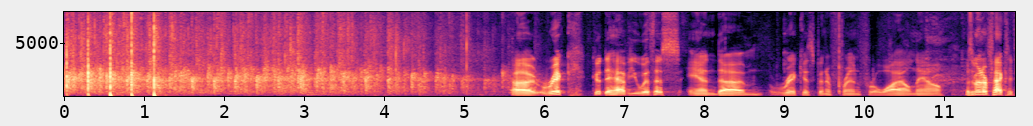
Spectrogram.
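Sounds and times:
audience applause: 0.0s - 5.8s
speech: 5.6s - 11.8s.

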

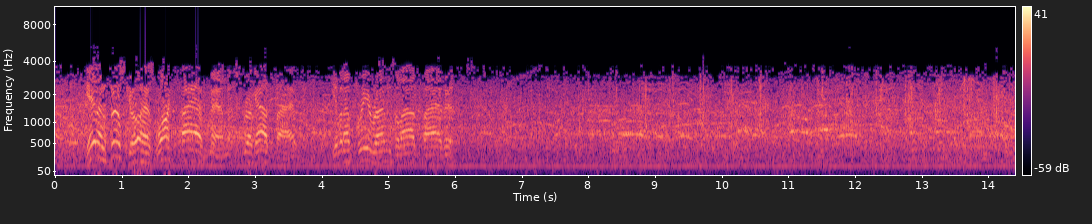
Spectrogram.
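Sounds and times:
stadium crowd of nearly 20,000 rhythmic clapping at Candlestick Park: 0.0s - 1.2s, 5.7s - 14.3s
speech: 0.5s - 6.4s.

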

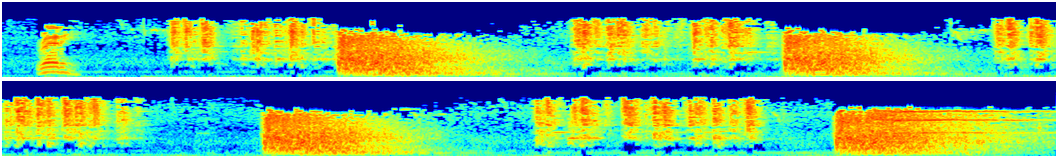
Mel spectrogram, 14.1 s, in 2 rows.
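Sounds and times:
tin can rattling during shooting practice: 1.0s - 2.2s, 3.8s - 5.2s, 6.6s - 8.0s, 10.6s - 12.2s
gunshots at tin cans during shooting practice: 1.2s - 8.0s, 8.7s - 10.0s, 10.6s - 14.0s.

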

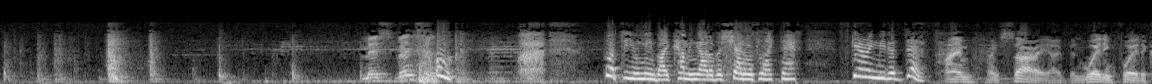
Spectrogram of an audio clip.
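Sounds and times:
door opening: 0.0s - 5.4s
speech: 3.6s - 4.7s, 6.2s - 11.5s.

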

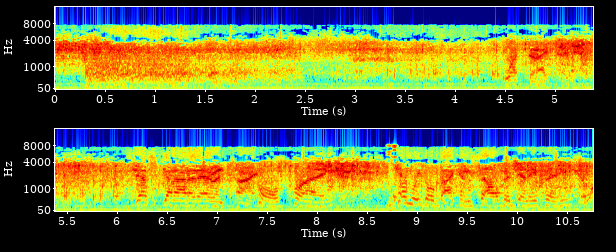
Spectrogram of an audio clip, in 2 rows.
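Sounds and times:
car exploding after catching fire at the seat: 0.0s - 7.0s
speech: 4.6s - 10.7s.

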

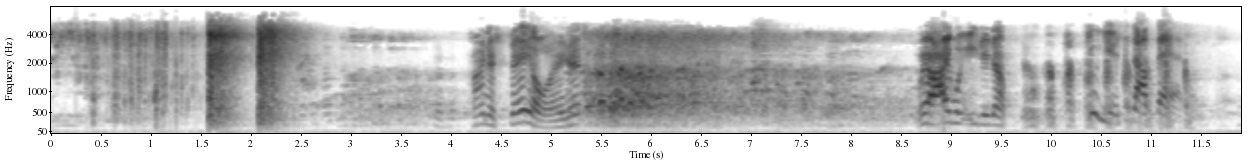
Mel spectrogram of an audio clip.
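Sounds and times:
hot cereal crackling and popping with cream: 0.0s - 2.5s
laughter: 2.5s - 4.4s, 5.1s - 9.0s, 9.7s - 11.8s
speech: 4.2s - 6.5s, 8.7s - 11.5s.

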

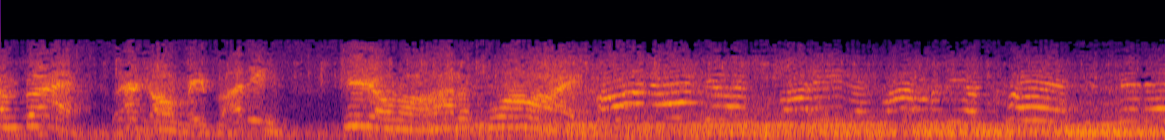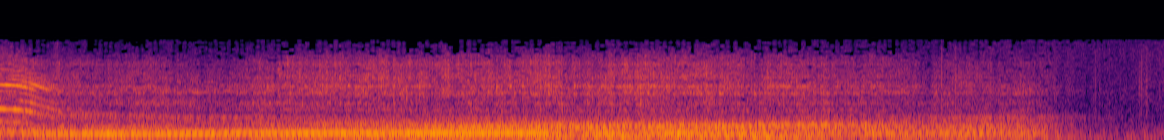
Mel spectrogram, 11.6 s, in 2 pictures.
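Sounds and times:
speech: 0.0s - 6.2s
transport plane engines roaring on takeoff: 1.4s - 11.3s.

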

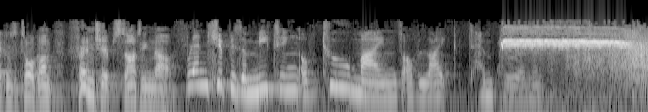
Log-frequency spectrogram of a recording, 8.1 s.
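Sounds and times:
speech: 0.0s - 6.9s
final whistle ending the round: 6.3s - 8.0s.

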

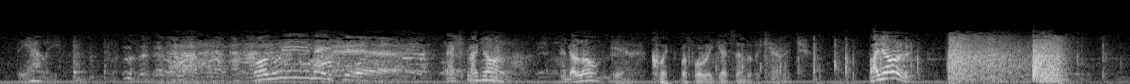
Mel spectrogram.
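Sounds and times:
speech: 0.2s - 8.1s, 8.7s - 9.3s
laughter: 0.9s - 6.0s
gunshot in an audio drama by an alley near a tavern: 9.5s - 10.8s.

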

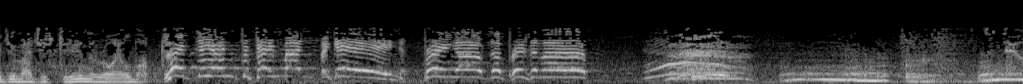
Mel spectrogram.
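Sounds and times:
speech: 0.0s - 10.2s
lions roaring: 6.8s - 10.2s.

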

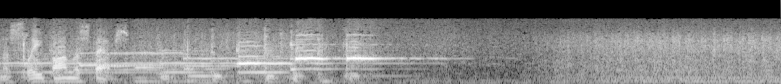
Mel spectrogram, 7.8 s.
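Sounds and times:
speech: 0.2s - 3.0s
car engine as the car drives up: 4.9s - 7.8s.

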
